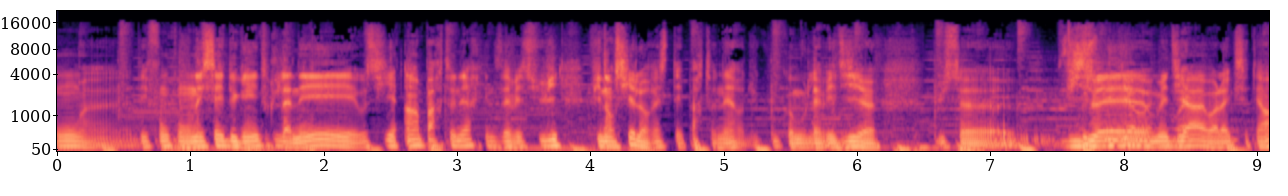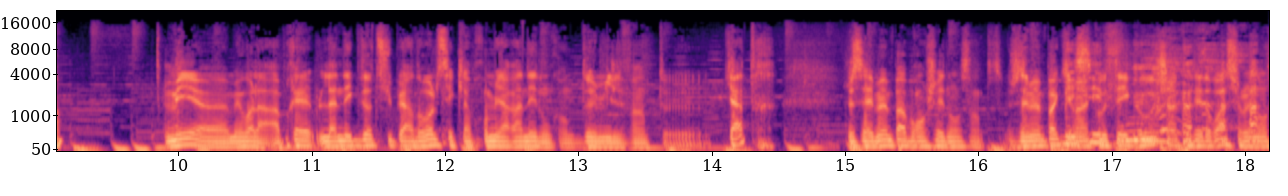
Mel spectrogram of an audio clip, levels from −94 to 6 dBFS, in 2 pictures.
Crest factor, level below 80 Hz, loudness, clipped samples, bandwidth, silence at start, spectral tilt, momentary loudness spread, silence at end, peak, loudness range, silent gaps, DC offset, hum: 14 dB; -30 dBFS; -16 LUFS; under 0.1%; 16.5 kHz; 0 s; -4.5 dB/octave; 12 LU; 0 s; -2 dBFS; 3 LU; none; under 0.1%; none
